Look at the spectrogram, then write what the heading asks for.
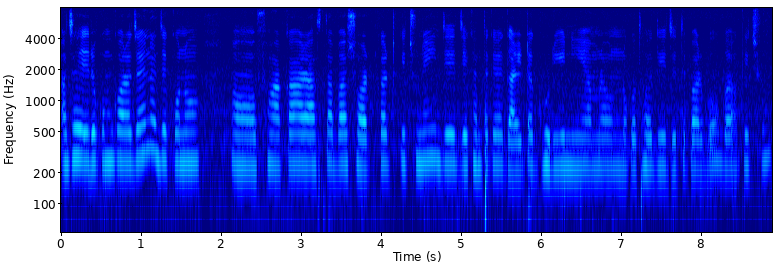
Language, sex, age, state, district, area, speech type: Bengali, female, 18-30, West Bengal, Howrah, urban, spontaneous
